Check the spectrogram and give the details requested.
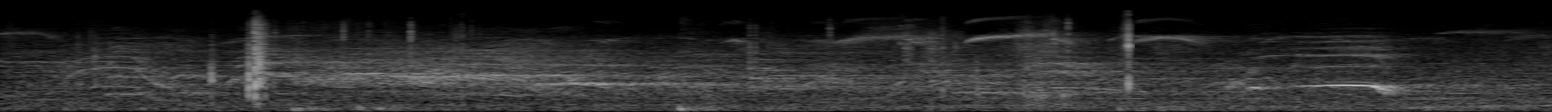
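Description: Small birds chirping over and over with short high calls, with a sharp knock about a second in and a louder short call that rises and falls near the end.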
